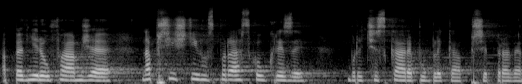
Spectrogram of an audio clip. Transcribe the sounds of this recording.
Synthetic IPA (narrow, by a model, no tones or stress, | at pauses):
ʔapɛvɲɛdo̞wfaːmʒɛnapr̝̥iːʃciːɦo̞spo̞daːr̥sko̞wkɾɪzɪ | budɛt͡ʃɛskaːɾɛpublɪkapr̝̥ɪpɾavɛn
